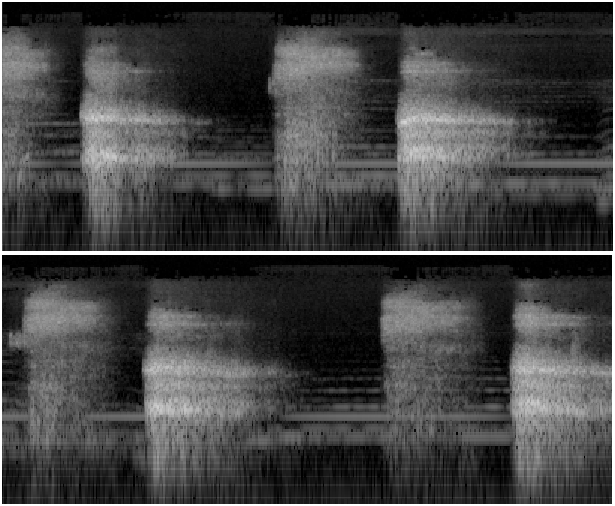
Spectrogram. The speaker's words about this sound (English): Good. And we're just going to intensify that breath a little bit, transitioning into the halo active pattern. Still breathing in through the nose and out through the mouth, but with a little bit more intensity.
